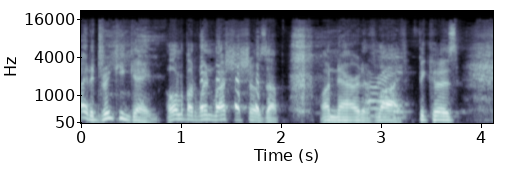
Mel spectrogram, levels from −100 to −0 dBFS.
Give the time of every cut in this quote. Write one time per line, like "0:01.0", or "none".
none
